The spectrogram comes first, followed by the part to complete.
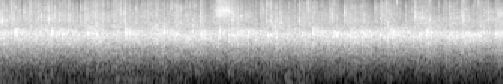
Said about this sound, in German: Wir sehen es bei uns im Studio, ist es ziemlich rot, darum auch der Beifall.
